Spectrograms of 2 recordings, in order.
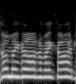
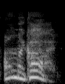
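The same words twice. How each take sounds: First: Higher, louder ecstatic Oh my God, oh my God; overjoyed. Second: Mildly voiced happy Oh my God, a little higher; a touch of joyful disbelief; happy gasp. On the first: Retold or imitated. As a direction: burst out with giddy joy. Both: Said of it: "He's so happy".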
